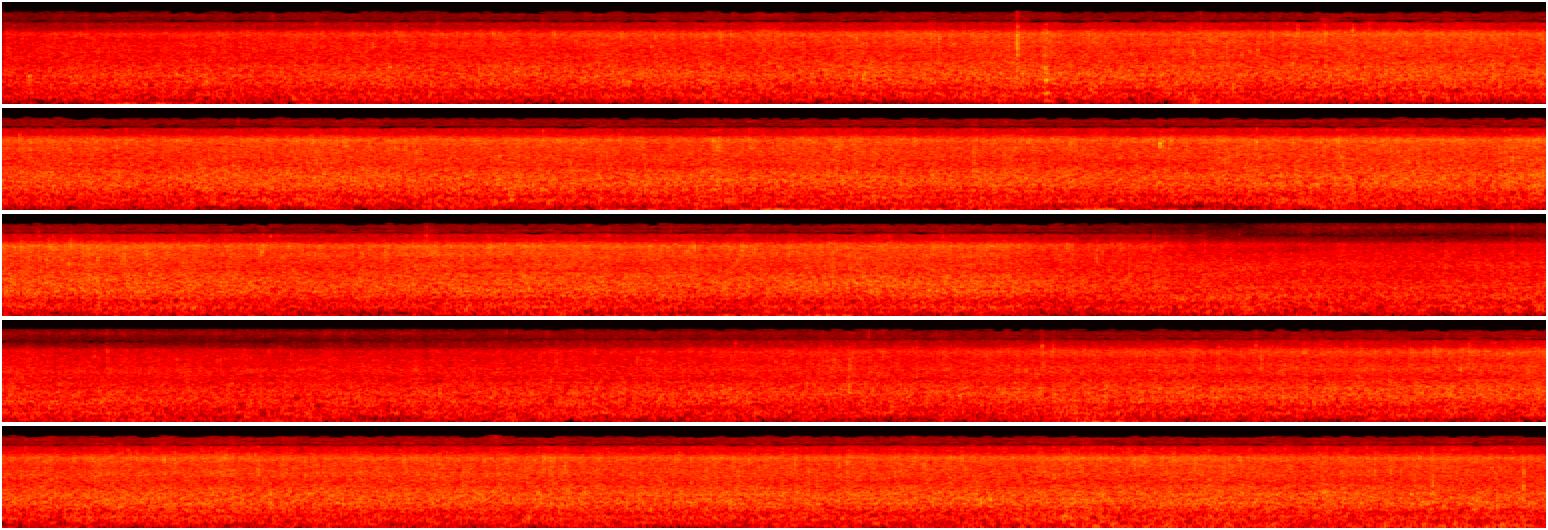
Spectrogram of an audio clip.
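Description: Steady rushing water, an even hiss with no break, dipping slightly a little over halfway through.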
